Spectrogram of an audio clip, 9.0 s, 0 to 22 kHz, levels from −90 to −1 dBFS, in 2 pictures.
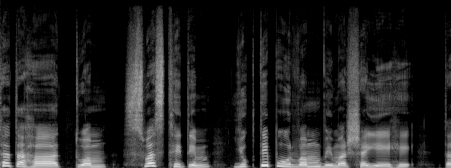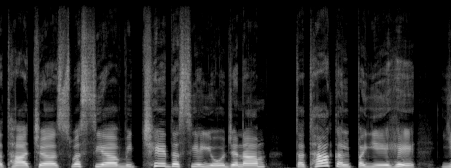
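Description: No technical faults can be heard anywhere in the speech: the signal stays continuous and steady in level, with nothing interrupting or disturbing it.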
